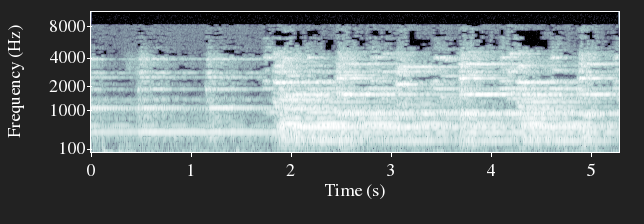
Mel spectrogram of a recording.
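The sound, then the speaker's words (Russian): A festive 'krasny zvon' peal of church bells, rung by bell ringer Alexander Dolgov, rings out continuously, several bells of different pitches struck in overlapping, energetic rhythm with long resonant tones, loud, no voices. “Красный звон.”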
